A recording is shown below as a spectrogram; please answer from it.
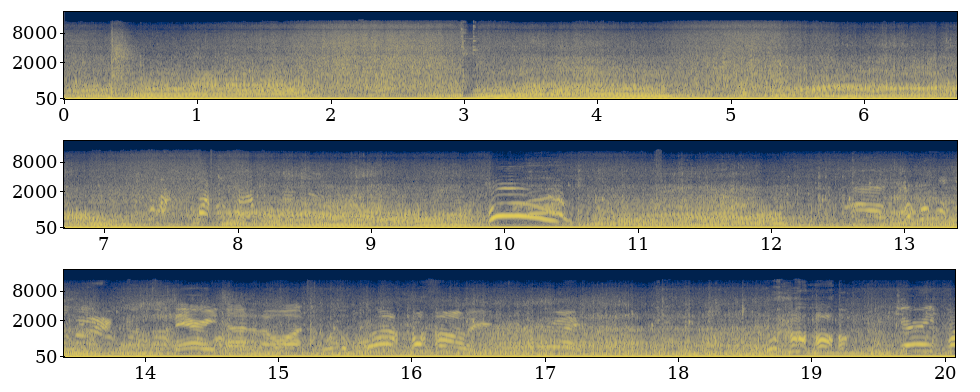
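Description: Racing speedboat engine, its pitch rising, holding and falling again and again, about every second and a half.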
